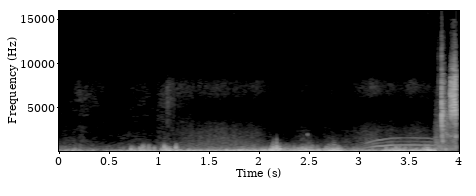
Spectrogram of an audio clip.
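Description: Wind buffeting a camera microphone while a snowboard rides through deep powder: a heavy low rumble with scattered knocks and a faint hiss of snow. Near the end, a short call rises and falls in pitch.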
